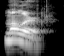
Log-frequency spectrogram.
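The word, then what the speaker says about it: Müller: I got to pronounce the umlaut. I'm being corrected on my umlaut pronunciation. Luis Muller. There you go. Is it Muller or Mueller? Mueller? Muller.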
